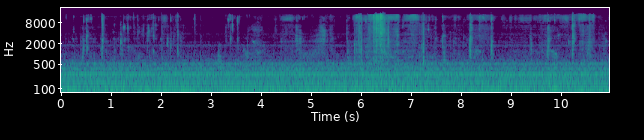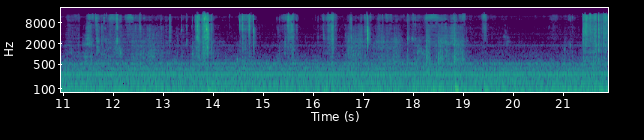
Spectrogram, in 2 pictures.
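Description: A person chewing a sausage, egg and cheese breakfast burrito with closed-mouth, wet, squishy mouth sounds and scattered small clicks, over a steady low hum inside a car.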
